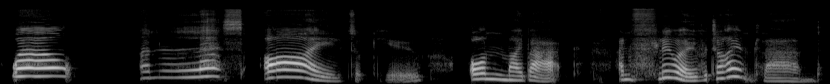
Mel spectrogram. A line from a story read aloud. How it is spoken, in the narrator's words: said the cuckoo slowly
